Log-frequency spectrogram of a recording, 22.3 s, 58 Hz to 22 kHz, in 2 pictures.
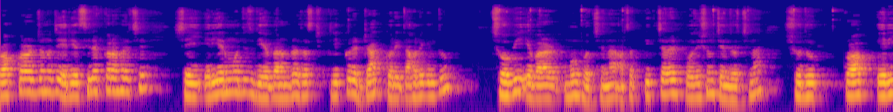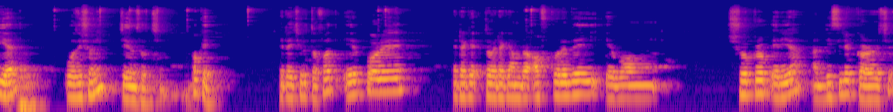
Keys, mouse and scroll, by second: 4.5 click, 12.0 click, 16.1 click, 17.9 click.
